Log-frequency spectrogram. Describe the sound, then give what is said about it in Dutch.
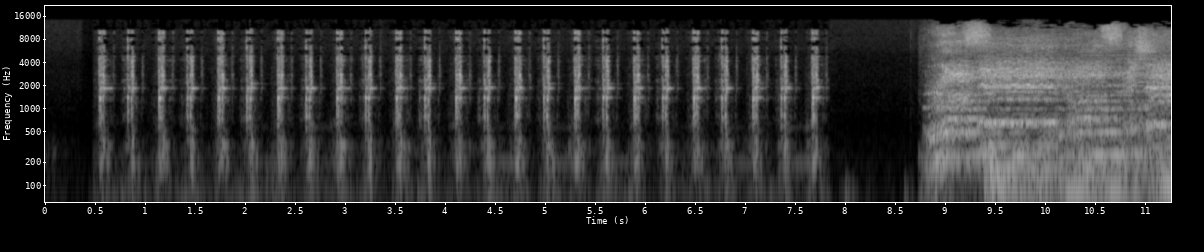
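A clock ticks loudly and steadily, about three ticks per second, for several seconds; after a brief silence, a loud, dense wash of sound takes over. “Oké, we starten dan de klok.”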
